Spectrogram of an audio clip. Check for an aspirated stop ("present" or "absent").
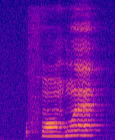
absent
